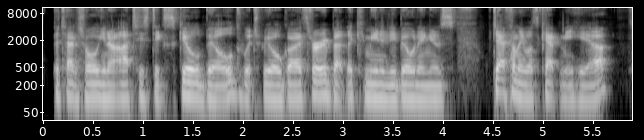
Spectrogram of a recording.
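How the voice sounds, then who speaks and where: Against a quiet background, a man speaks at medium pitch. His tone is bright and sharp. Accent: Australian. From Australia, Perth. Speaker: actor and playwright. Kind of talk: podcast interview. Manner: animated.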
